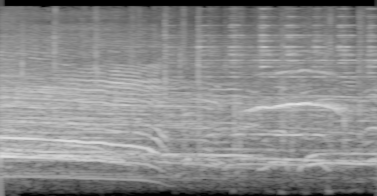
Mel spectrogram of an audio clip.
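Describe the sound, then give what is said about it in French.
A live audience at an evening TV game show cheers and shouts continuously, loud and dense, with high excited voices and whoops rising and falling over a steady roar of applause-like noise. “Ambiance juste incroyable ce soir. On va laisser le public se reposer un peu”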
